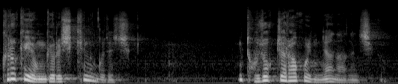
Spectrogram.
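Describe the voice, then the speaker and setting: A middle-aged man of medium pitch preaches fast through his Sunday sermon. The pastor keeps an animated, conversational tone, asking his congregation questions and performing the quotes.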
